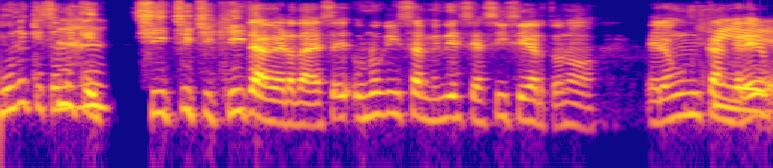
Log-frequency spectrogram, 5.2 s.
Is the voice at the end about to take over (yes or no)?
yes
